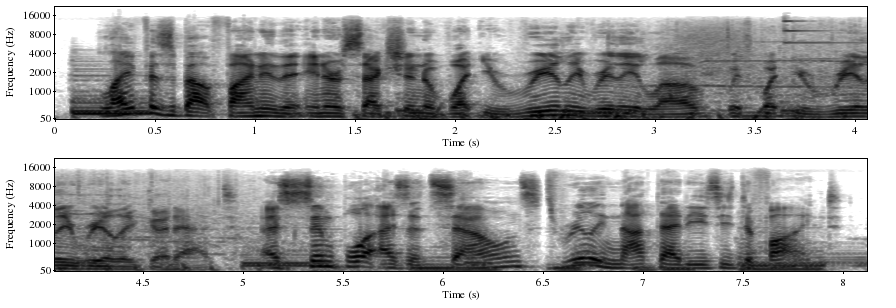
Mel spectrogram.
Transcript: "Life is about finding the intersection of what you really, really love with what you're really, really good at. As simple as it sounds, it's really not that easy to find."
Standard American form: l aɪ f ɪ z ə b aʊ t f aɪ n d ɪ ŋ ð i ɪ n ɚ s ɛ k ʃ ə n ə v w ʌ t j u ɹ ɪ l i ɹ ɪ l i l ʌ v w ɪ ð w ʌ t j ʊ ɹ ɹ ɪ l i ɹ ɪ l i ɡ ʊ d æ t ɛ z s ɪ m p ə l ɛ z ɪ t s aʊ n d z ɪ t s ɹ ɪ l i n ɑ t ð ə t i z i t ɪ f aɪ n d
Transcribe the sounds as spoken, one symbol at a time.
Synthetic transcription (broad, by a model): l aɪ f ɪ z ə b aʊ t f aɪ n d ɪ ŋ ð i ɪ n ɚ s ɛ k ʃ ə n ə v w ʌ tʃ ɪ ɹ ɪ l i ɹ ɪ l i l ʌ v w ɪ ð w ʌ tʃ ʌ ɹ ɹ ɪ l i ɹ ɪ l i ɡ ʊ d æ t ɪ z s ɪ m p l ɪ z ɪ t s aʊ n d z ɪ t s ɹ ɪ l i n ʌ t ð ə t i z i t ɪ f aɪ n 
